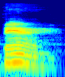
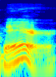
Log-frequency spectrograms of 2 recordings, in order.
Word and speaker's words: Bexar: Is it Bexar? Bexar. It's pronounced Bear County. Bear.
